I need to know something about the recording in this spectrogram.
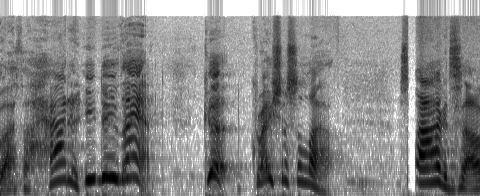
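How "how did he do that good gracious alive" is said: high-pitched amazed outburst; astonished exclamation. Retold or imitated. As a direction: exclaim in disbelief, pitch leaping up. Retold amazement at flying goat.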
